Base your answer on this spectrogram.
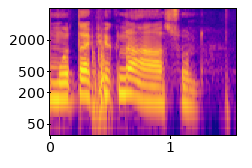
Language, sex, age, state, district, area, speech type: Kashmiri, male, 18-30, Jammu and Kashmir, Shopian, rural, read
